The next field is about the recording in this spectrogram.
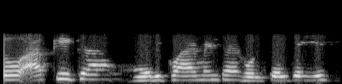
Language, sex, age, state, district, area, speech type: Urdu, female, 30-45, Maharashtra, Nashik, rural, conversation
